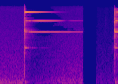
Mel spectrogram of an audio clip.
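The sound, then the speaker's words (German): An integrated bicycle bell, mounted on the handlebar between grip and brake lever, rings twice: a loud, bright, high metallic ding that decays slowly, then a second strike cut off at the end. “Das ist die Cobell. Oh. Genauso integriert wie alle anderen Komponenten auch. Schön auf dem Lenker zwischen Griff und Bremshebel.”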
